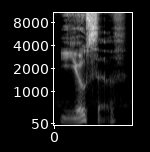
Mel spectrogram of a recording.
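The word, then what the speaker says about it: Yosef (יוסף): She says, although the name Joseph is pronounced Yosef in modern Israeli Hebrew, it wasn't always so.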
